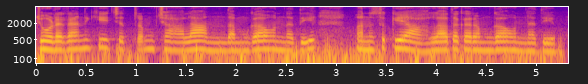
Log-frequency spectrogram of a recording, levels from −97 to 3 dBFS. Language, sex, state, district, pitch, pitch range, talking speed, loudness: Telugu, female, Telangana, Karimnagar, 215 Hz, 205-225 Hz, 100 wpm, -17 LUFS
